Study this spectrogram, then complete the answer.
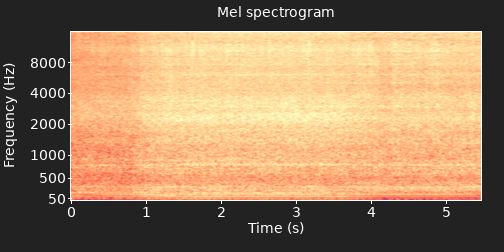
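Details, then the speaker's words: Predator 3500 generator with 131 hours, after an idle jet cleaning and idle adjustment for surging. An evaporative cooler pump is switched on as a light load; after a small rise in speed it settles into a steady, even hum. Normal. "so we'll go on uh pump first no real big load change"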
